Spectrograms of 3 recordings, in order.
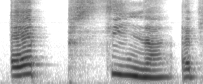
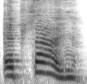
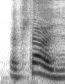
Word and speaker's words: Epstein: Alors, ils disent Epstein. Non, non, ça se dit Epstein. Epstein, c'est un juif. Donc, il faut le prononcer à sa... comme on doit le prononcer.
